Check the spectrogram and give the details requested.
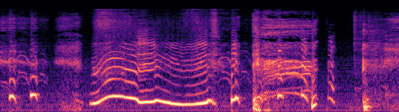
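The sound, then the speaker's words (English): A person imitates a strained, effortful grunt, like tugging hard in a tug-of-war: a drawn-out wavering groan flanked by short clipped vocal bursts. “…'s making noise like the one I make when I'm trying to pull a rag from my dog”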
